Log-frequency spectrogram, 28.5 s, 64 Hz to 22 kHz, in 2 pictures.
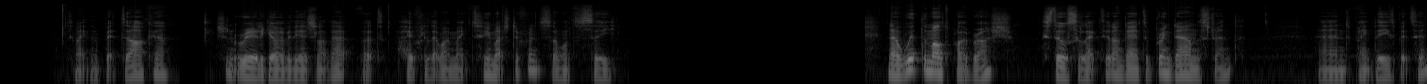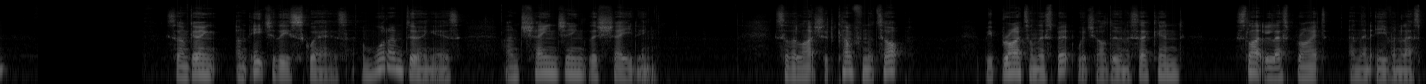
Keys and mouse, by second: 0.2-0.5 middle drag, 0.5 drag, 0.8 middle drag, 1.1 click, 1.3-3.5 middle drag, 3.5-3.9 drag, 3.9-4.6 middle drag, 4.6-5.0 drag, 5.0-5.7 middle drag, 5.7-6.2 drag, 6.2 middle click, 6.4 click, 6.5 middle click, 6.7 click, 6.9-7.2 middle drag, 7.2 drag, 7.4 middle click, 7.6 drag, 7.7-10.9 middle drag, 10.9-12.7 drag, 12.7 middle click, 13.4 click, 13.9 middle click, 14.5 click, 15.2 middle click, 15.6 click, 16.1 middle click, 16.9 click, 17.8 middle click, 18.3-19.3 drag, 19.3 middle click, 19.8-20.8 drag, 20.8-23.9 middle drag, 24.9-28.5 middle drag.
